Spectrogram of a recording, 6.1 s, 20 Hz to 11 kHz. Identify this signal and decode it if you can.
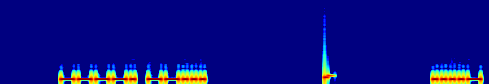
Morse code, heard as a keyed tone, about 22 wpm, 700 Hz. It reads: 9 7 4
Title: Numbers - 2-Digit 22wpm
